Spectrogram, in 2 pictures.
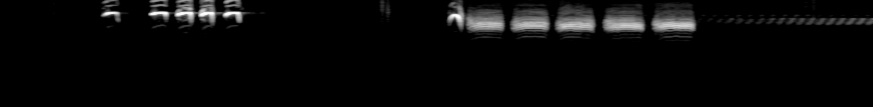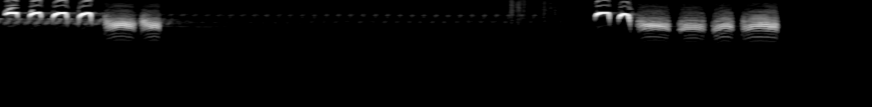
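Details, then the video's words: A black-capped chickadee in Ontario, present in both winter and summer, gives its name-like chickadee-dee-dee call three times: high, thin opening notes followed by a run of buzzy, harsh dee notes. "And chickadees say their name, chickadee dee dee, chickadee dee dee."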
